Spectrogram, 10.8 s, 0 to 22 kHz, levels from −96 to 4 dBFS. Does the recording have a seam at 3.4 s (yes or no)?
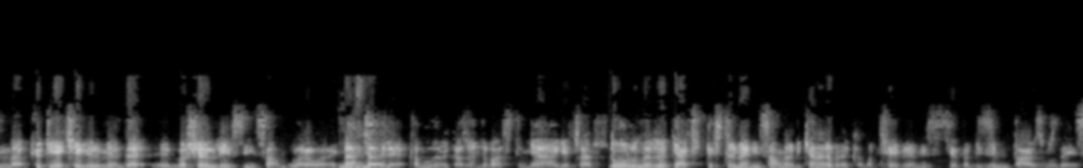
yes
